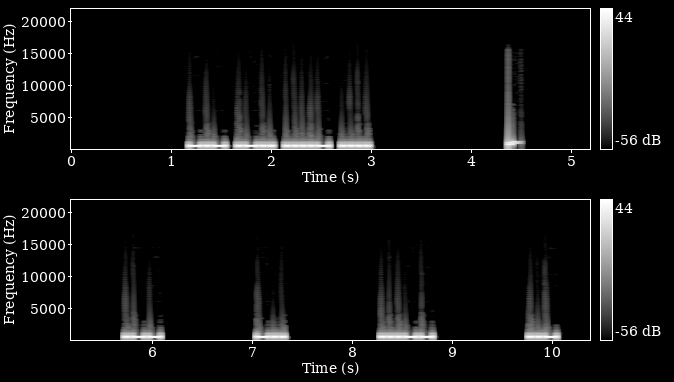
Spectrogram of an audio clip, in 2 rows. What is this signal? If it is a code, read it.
Morse code, heard as a keyed tone, about 30 wpm, spaced as for 13 wpm, 700 Hz. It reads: KL4H WD3U
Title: USA Call Signs - 4 Characters - 8x Character Spacing - 30wpm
